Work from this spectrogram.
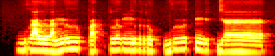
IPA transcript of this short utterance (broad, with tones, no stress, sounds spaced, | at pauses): b ɯ˧ a̯ l ɯ˩˦ a̯ n ɯː˥˩ b a˨˩ t̚ p l ɯ˧ ŋ r u˨˩ k̚ b ɯː˦˥ t̚ ŋ i˨˩ t̚ j ɛː˥˩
